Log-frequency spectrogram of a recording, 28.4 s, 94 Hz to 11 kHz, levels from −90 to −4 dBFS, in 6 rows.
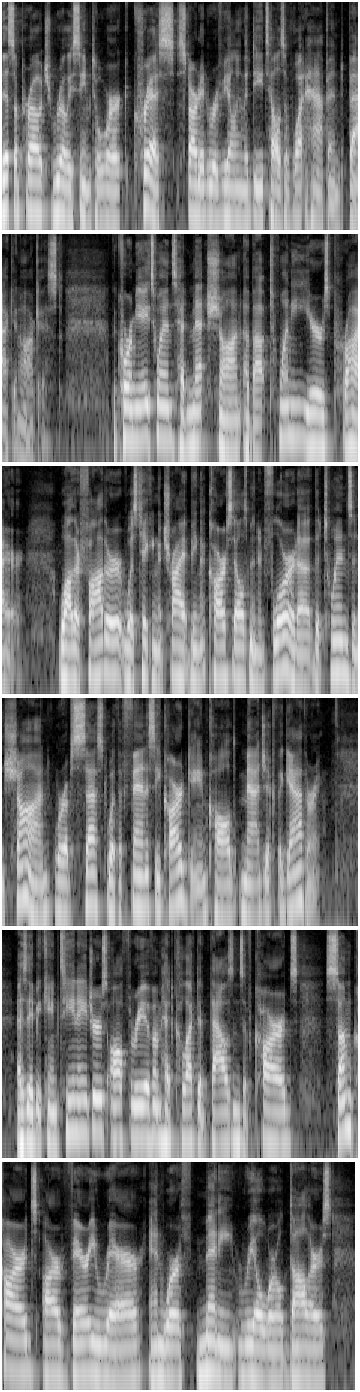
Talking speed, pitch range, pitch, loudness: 170 wpm, 115-135 Hz, 125 Hz, -18 LUFS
